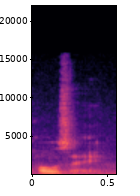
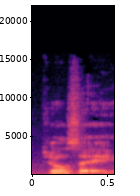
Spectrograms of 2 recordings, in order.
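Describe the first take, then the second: First: The name is said the Spanish way. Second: The name is said the English way. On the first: "in America here, we would pronounce his name Jose, as the Spanish pronunciation" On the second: "as that is how England pronounces it"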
